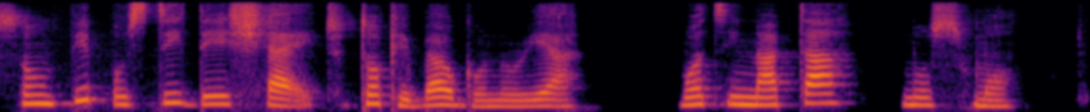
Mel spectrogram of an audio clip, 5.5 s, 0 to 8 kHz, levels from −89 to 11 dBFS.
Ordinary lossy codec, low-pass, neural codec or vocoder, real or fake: none; 7.2 kHz; codec, 16 kHz, 0.5 kbps, X-Codec, HuBERT features, trained on LibriSpeech; fake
